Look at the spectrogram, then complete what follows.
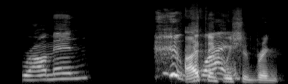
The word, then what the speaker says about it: ramen: i mean by like this is what i mean by weird american pronunciation ramen ramen i think we should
